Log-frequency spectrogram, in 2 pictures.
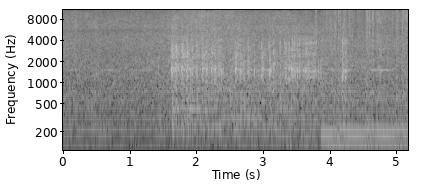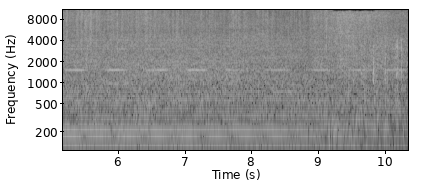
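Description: Motorcycle engine running at road speed under steady wind and rain noise. The engine note grows stronger about four seconds in. From then on a short high beep repeats about every two-thirds of a second.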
